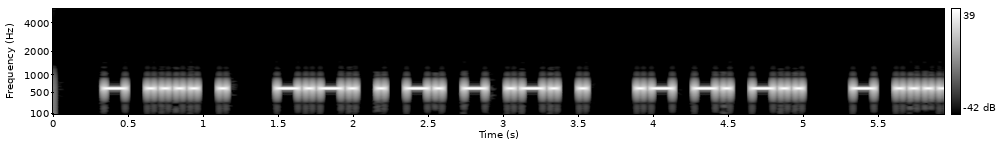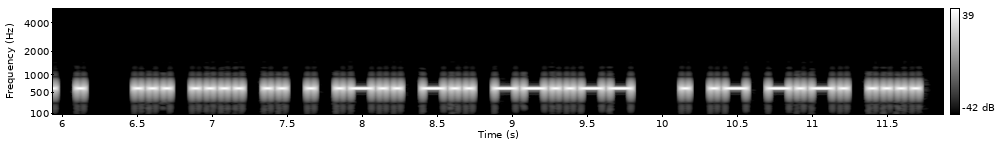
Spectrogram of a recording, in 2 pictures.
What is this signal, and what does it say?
Morse code, heard as a keyed tone, about 25 wpm, 600 Hz. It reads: THE CENTRE AND THE SHIELD, EACH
